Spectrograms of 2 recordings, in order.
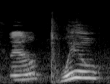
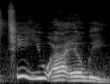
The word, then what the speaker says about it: tuile: Twill? But it's Tuile, twill.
